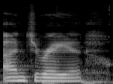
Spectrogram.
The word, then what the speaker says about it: Andrea: Eh, I'm your I'm your mid host Andrea or Drea if you continue to butcher the A N of my name.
